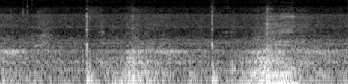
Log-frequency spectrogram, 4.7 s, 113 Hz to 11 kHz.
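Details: Audi A2 petrol with LPG conversion, still warm, on a new battery replacing one with a dead cell that caused cold misfires: engine picks up cleanly on each blip and drops back without stumbling, low rumble; revs respond normally.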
